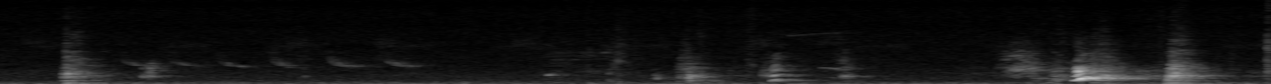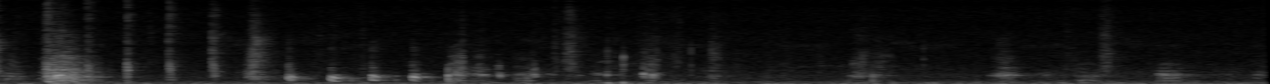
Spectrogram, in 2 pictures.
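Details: English Pointer dog barking and yelping in irregular bursts, some sharp loud barks mid-sequence and softer whimpering yelps between, over a low steady background rumble.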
